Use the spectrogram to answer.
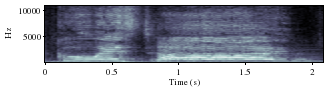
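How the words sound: It is shouted in a high pitch. "they can shout it high"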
